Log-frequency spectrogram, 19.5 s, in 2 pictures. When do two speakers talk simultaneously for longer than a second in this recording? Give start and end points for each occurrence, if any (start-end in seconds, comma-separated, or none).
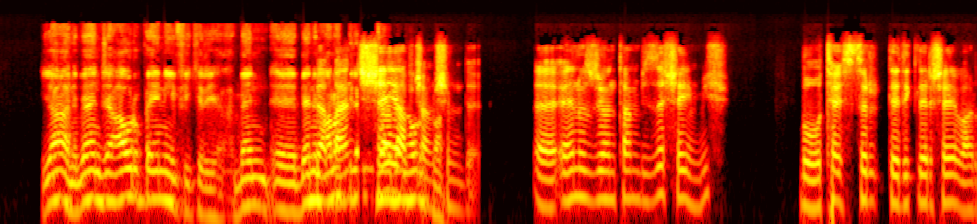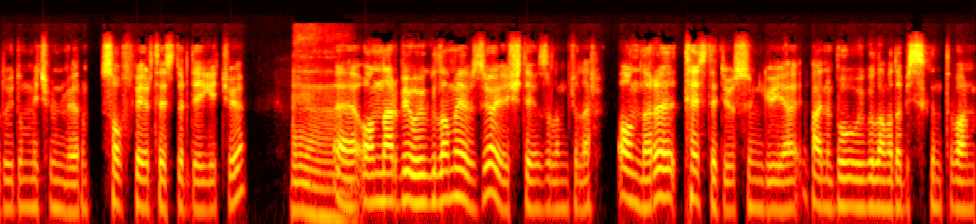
3.2-4.5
